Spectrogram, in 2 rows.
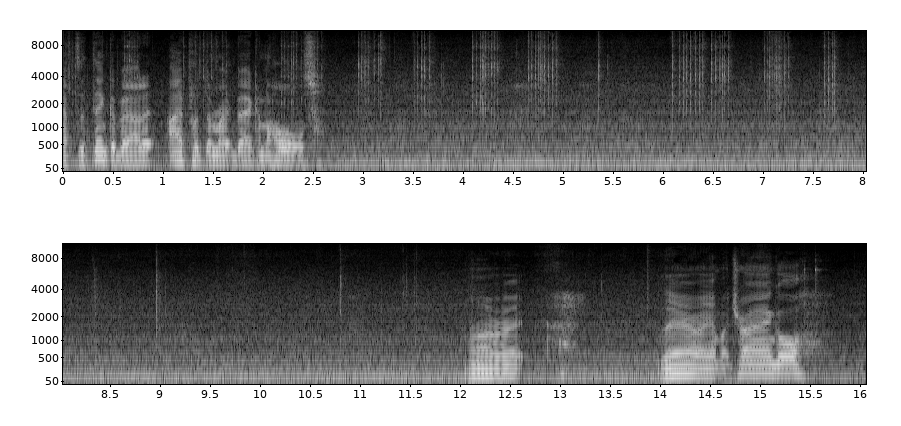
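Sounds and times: hand ratchet clicking: 1.2s - 5.5s, 6.1s - 7.8s.

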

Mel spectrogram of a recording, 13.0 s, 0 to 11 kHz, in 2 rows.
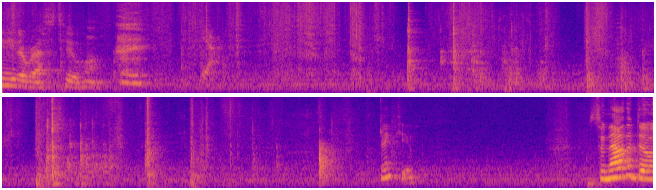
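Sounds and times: plastic cling wrap crinkling: 0.0s - 5.6s.

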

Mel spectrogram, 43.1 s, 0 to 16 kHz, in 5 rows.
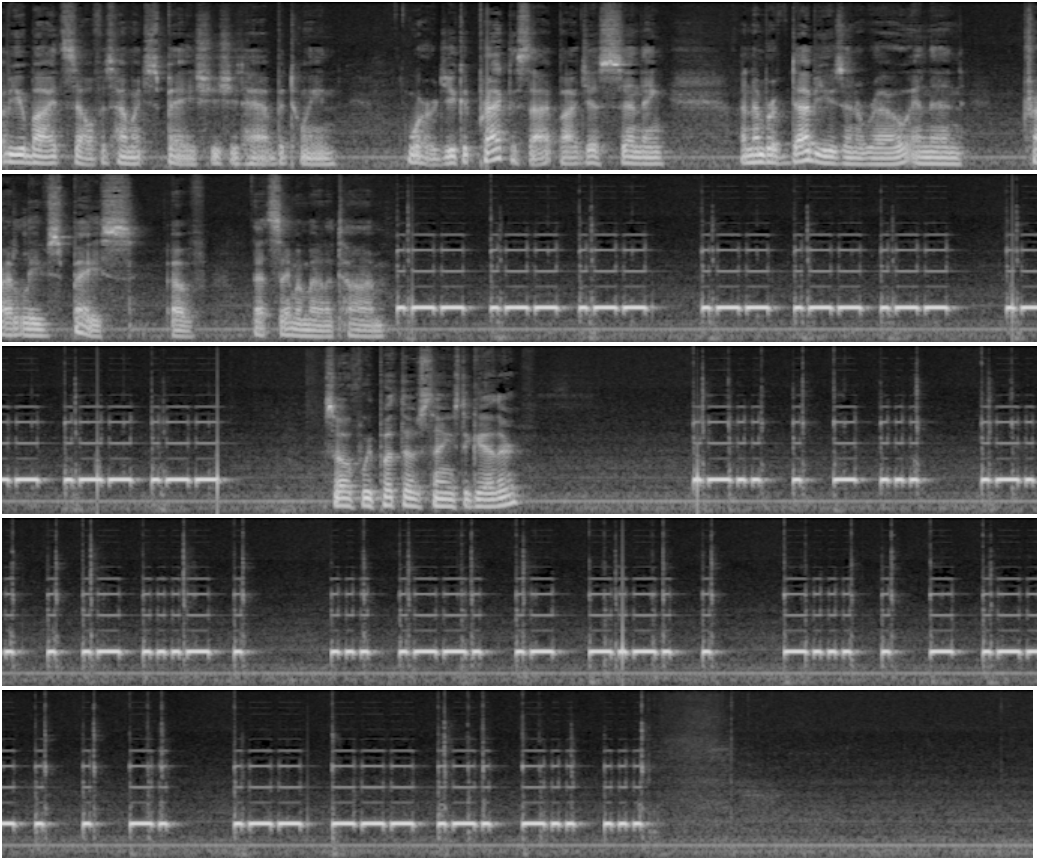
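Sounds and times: low steady hum: 0.0s - 43.0s
morse code beeps: 11.9s - 19.1s, 23.0s - 28.0s, 28.6s - 39.9s.

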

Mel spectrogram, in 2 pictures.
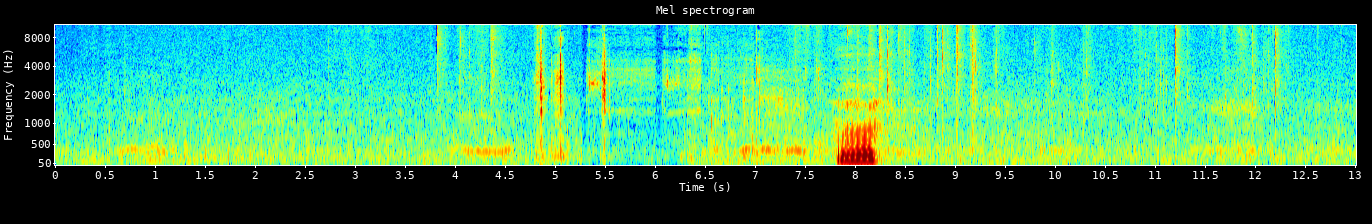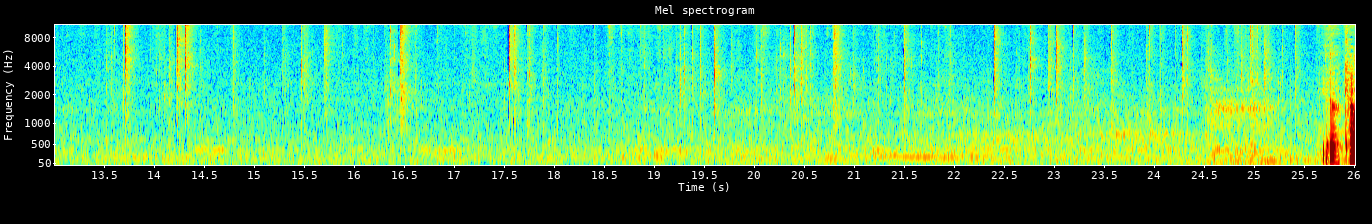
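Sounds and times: plastic puzzle pieces clicking: 6.4s - 12.4s, 13.5s - 25.6s.

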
